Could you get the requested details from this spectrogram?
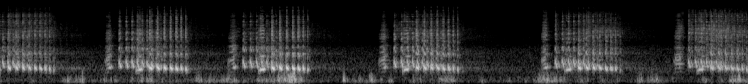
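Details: Two adult sandhill cranes at White Bear Lake, Minnesota, calling loudly. Their rolling, rattling trumpet bursts last about a second each and repeat roughly every one and a half seconds. The voices overlap, with faint low background rumble.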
